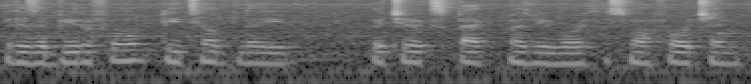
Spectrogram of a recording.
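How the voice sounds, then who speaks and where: A man softly reading a story game aloud in a hushed, measured ASMR narration. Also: medium pitch, little pitch movement. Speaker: video game let's-player reading the game aloud. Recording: clear background noise.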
